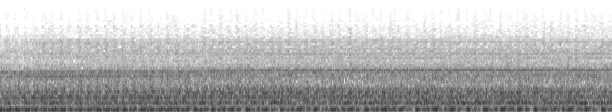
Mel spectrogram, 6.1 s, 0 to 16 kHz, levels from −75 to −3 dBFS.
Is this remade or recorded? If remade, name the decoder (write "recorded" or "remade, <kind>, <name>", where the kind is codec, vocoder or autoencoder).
remade, vocoder, BigVGAN v2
